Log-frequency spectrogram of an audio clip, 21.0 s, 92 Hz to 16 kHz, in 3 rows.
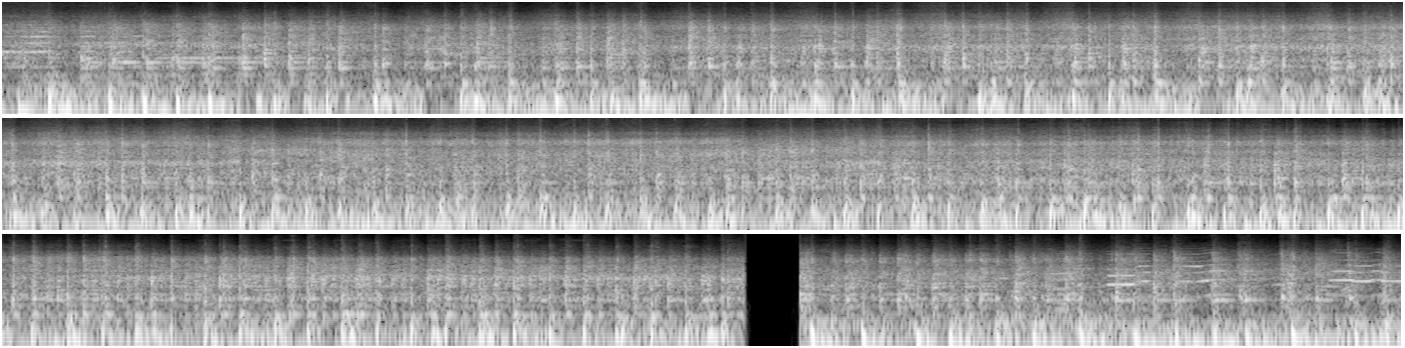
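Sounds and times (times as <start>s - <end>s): fireworks hissing: 0.0s - 16.8s
dhol drums beating: 0.0s - 21.0s.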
